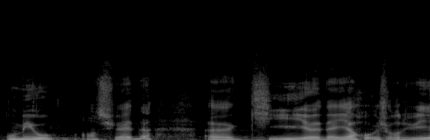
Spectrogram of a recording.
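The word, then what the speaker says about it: Umeå: Vienne a anticipé depuis 30 ans oua, ça se prononce Omeo en Suède qui d'ailleurs aujourd'hui a eu les honneurs de Marie-Claire.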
